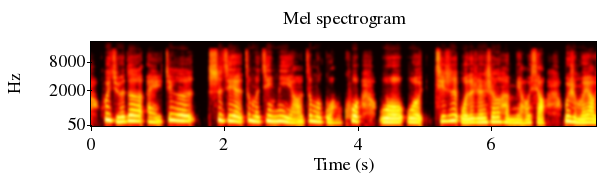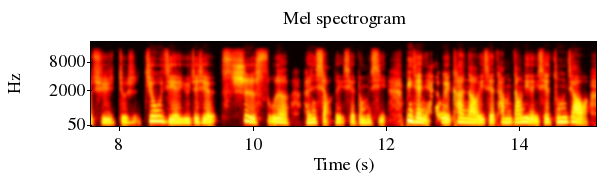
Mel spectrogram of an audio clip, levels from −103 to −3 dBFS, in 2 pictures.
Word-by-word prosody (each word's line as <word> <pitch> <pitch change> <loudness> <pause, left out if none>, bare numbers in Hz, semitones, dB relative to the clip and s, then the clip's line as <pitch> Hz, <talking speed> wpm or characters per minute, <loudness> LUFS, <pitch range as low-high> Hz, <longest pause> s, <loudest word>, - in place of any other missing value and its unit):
会 315 -2 +6
觉 225 -5 +1
得， 260 0 +4
哎， 220 -4 -6
这 305 -2 +2
个 270 +1 +3 0.2
世 470 -12 0
界 255 -4 +2
这么 255 -6 +1
静 250 +2 +2
谧 225 -8 +2
啊， - - -5
这么 240 -5 0
广 170 -4 -8
阔， 240 0 +1 0.2
我 190 -1 +4
我 190 -3 +2 0.2
其 245 0 -2
实 265 0 +2
我 175 -2 +2
的 185 - +2
人 190 +1 +1
生 220 +1 +1
很 195 -4 -3
渺 165 -1 -5
小， - - -4 0.3
为 250 - +4
什 215 -3 +1
么 170 0 0
要 180 -1 0
去 165 -1 -4
就 - - -7
是 190 +2 -15
纠 250 0 +3
结 170 -5 0
于 175 +1 -2
这 185 +1 0
些 175 -1 -2
世 230 -8 0
俗 180 - -7
的 185 -3 0 0.2
很 185 0 -1
小 - - -4
的 - - -4
一 - - -8
些 175 - -6
东 165 +1 -4
西。 170 - -8 0.3
并 270 -3 +11
且 210 -2 +5
你 170 - -1
还 - - -9 0.2
会 185 -4 +2
看 200 +1 -2
到 175 -2 +1
一 - - -1
些 170 0 -3
他 185 - -7
们 180 -1 -2
当 195 +1 -1
地 210 - +3
的 170 - 0
一 - - -4
些 180 -1 -3
宗 210 +5 +1
教 220 0 +2
啊， - - -9
195 Hz, 275 characters per minute, -21 LUFS, 175-245 Hz, 0.3 s, 并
